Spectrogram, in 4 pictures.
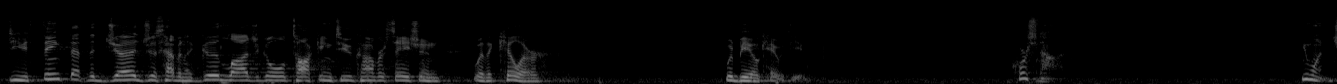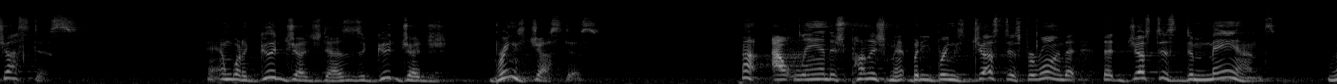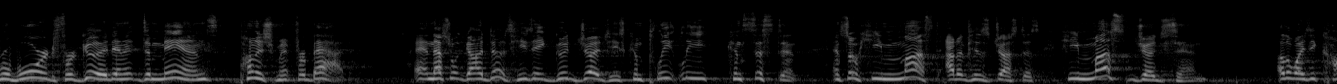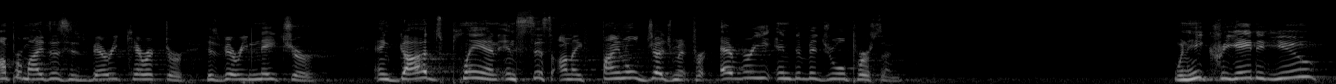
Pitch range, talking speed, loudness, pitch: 190-260 Hz, 125 wpm, -38 LUFS, 225 Hz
